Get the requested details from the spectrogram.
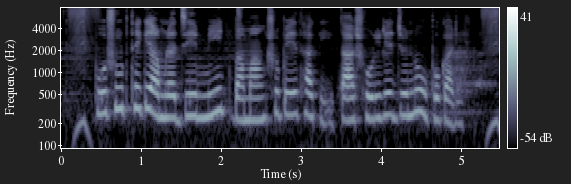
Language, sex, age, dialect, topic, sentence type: Bengali, female, 41-45, Standard Colloquial, agriculture, statement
